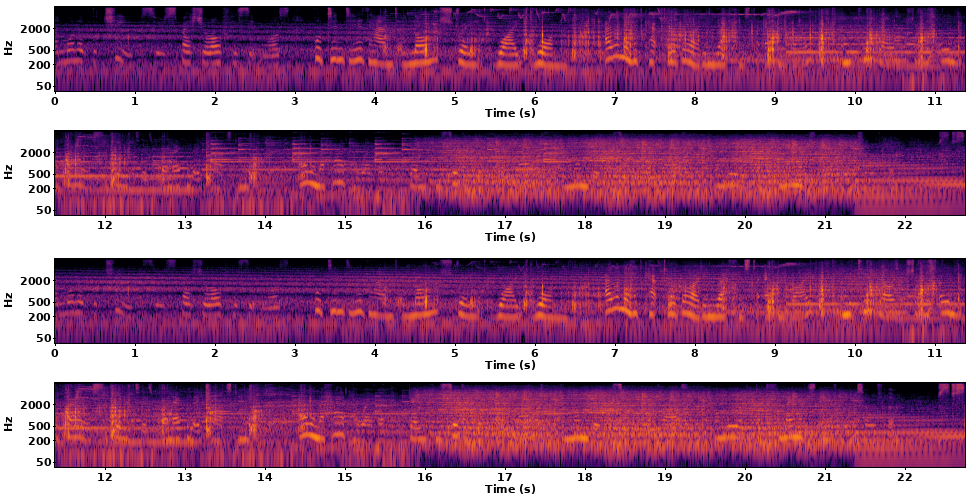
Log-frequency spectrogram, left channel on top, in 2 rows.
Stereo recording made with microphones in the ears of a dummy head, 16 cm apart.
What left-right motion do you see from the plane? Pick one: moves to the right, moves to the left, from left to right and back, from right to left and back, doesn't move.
moves to the left.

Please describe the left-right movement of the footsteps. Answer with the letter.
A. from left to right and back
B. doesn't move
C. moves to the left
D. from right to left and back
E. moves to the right
E.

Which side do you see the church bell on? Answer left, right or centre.
left.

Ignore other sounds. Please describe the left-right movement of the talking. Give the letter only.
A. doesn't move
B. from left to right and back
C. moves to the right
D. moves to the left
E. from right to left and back
C.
